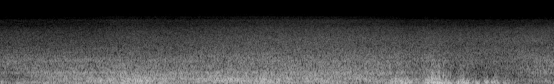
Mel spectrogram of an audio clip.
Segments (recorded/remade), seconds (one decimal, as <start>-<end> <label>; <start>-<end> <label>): 0.0-5.5 recorded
